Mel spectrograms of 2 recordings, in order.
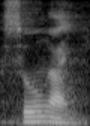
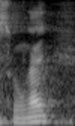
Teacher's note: Deretan huruf vokal itu melambangkan bunyi diftong ai yang merupakan inti suku kata ngai.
